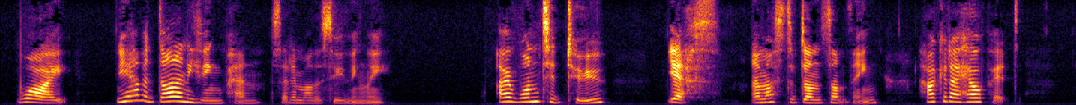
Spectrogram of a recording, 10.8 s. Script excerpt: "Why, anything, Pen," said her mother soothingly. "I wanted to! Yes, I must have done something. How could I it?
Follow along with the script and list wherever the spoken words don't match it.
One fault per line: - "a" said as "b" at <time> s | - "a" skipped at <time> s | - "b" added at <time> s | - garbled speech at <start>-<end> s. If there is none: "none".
- "you haven't done" added at 1.1 s
- "help" added at 9.6 s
